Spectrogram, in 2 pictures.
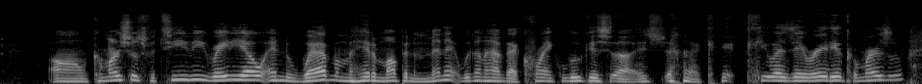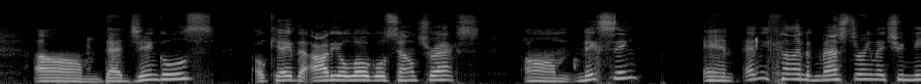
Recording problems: garbled, watery; slightly; nothing above 11 kHz
abrupt cut into speech; at the end

